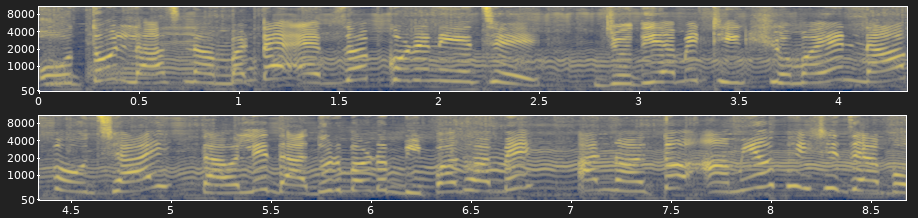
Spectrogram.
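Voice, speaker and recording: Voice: extremely high pitch, fairly quick, over a noisy crowd. An actor voicing an earnest little robot boy hero in a children's cartoon, speaking with urgency. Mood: worried, determined. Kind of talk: dubbed children's cartoon acting.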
